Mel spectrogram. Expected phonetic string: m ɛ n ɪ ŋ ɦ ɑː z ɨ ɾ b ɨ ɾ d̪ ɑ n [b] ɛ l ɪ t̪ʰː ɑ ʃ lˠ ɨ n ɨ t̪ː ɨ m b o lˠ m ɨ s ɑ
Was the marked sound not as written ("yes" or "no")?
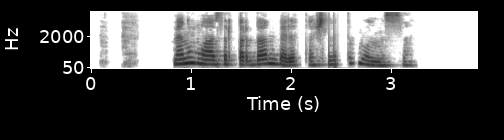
no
